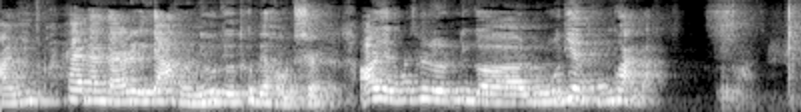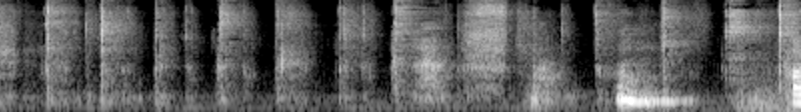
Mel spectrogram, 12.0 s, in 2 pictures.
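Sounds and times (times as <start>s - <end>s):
wet chewing and smacking: 5.5s - 12.0s.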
